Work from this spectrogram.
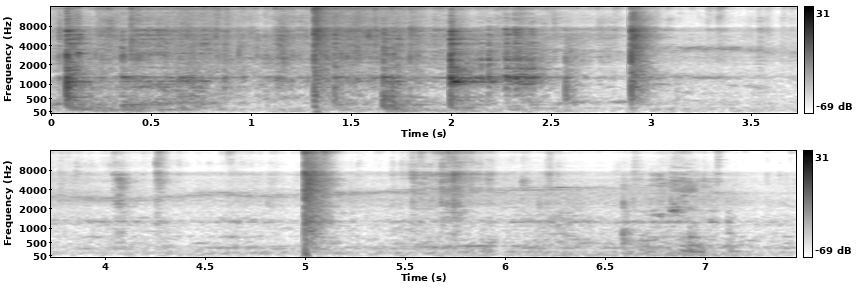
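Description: Cumin and coriander seeds fry in a pan, crackling under sharp metal spoon knocks and scrapes that come irregularly, loud at first and then sparser and quieter.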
